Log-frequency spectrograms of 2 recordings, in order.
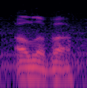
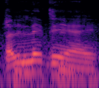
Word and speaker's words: Olivier: He's got Nilton out there in the fan club pushing for him, Oliver. And sorry, not Oliver. How do I pronounce these? I keep forgetting Olivier.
